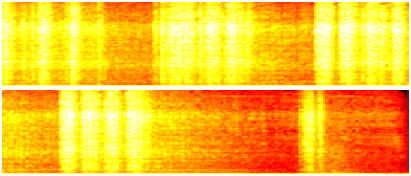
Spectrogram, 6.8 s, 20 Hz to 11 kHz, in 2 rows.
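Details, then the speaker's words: 1969 Ford Highboy with a tired 360 V8, first start attempt after fuel pickup cleaning: loud uneven revving bursts, stumbling and fading when throttle comes off, raw-sounding exhaust and heavy smoke; rough running, won't idle. "Doesn't want to idle. And it's smoking a lot. I thought this thing had a full exhaust. It sounds like there's not even an exhaust on the thing."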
